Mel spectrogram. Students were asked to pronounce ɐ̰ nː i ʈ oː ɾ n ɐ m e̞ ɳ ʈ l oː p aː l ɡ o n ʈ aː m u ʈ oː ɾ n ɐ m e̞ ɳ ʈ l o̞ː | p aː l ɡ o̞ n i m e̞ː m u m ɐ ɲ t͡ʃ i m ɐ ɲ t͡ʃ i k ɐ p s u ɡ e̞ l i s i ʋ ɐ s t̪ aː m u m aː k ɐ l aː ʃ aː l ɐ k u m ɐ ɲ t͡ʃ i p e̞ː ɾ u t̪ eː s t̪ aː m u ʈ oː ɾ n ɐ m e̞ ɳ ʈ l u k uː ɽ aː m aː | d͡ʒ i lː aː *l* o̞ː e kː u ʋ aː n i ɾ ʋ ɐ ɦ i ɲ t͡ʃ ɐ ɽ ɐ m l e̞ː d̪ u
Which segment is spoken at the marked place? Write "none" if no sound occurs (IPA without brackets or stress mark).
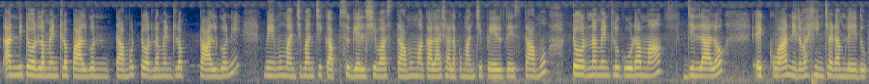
l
